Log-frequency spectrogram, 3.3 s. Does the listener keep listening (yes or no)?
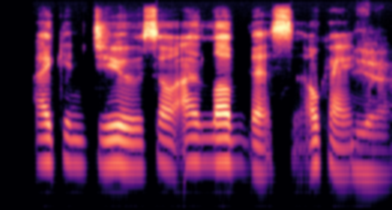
no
